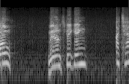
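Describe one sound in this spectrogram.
A woman answers on a telephone, speaking calmly.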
